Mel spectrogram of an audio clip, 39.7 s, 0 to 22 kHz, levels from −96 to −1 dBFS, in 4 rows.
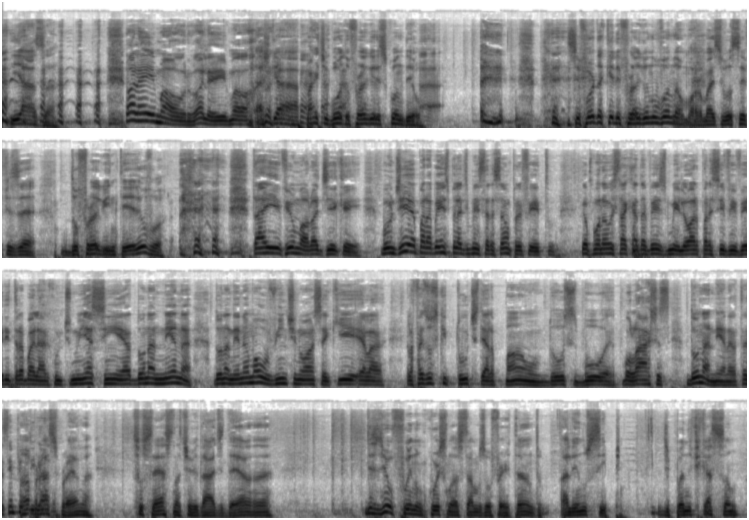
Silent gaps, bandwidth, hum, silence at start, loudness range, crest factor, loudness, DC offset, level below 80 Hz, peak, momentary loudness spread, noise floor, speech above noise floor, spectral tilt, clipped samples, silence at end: none; 17 kHz; none; 0 s; 2 LU; 10 dB; -11 LUFS; under 0.1%; -30 dBFS; 0 dBFS; 7 LU; -33 dBFS; 23 dB; -5.5 dB/octave; under 0.1%; 0.05 s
